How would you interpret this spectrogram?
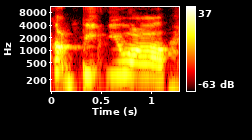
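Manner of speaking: high, far-off mocking voice of the guy who sprinted; hammed-up high taunt; taunting sprinter. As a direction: squeak it out like a gloating rival. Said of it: "He was like".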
